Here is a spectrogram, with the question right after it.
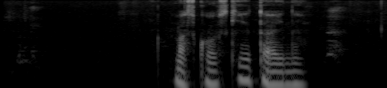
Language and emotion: Russian, neutral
